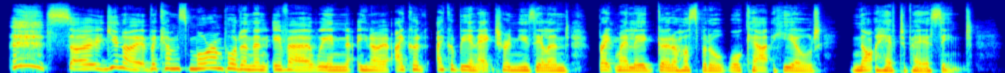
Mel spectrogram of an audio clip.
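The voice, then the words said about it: New Zealand accent. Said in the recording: “me with my New Zealand accent”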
